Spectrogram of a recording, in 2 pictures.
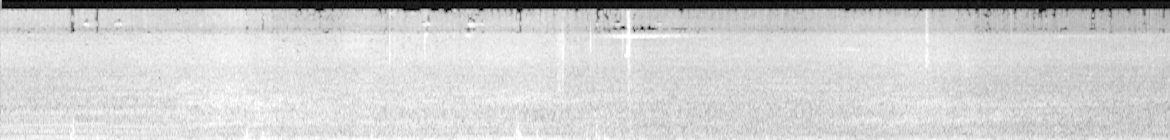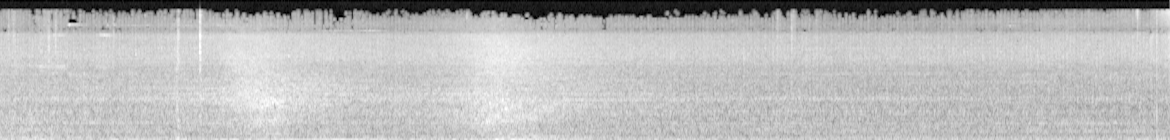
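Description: Car engine and road noise heard from inside a moving car, with a low engine hum that eases off after about seven seconds to a steadier, quieter running sound as the car joins slow traffic. Two vehicles swish past near the two-thirds mark.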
